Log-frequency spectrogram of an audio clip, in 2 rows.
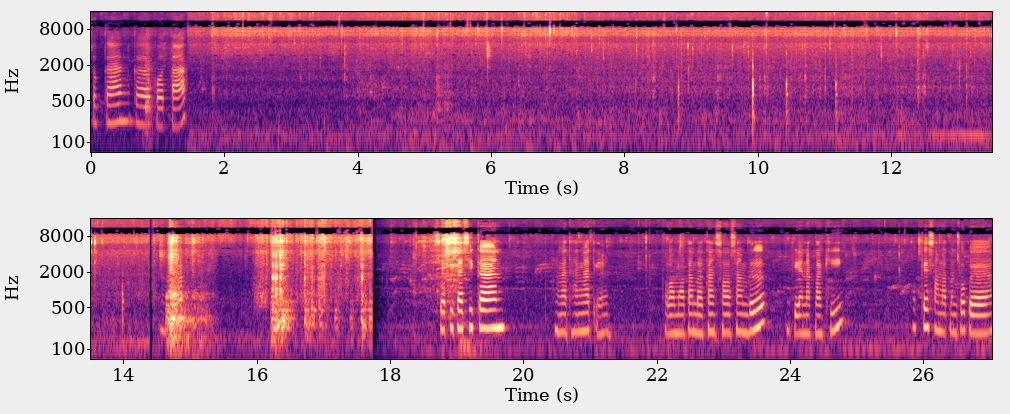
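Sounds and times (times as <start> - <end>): food sizzling in hot oil: 1.4 - 19.5.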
